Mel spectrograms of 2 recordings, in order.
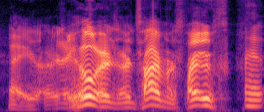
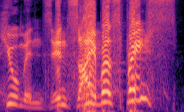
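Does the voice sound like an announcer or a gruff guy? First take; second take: gruff guy; announcer. First: It sounds like a rough guy in a warehouse. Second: It sounds like a loud old-time radio announcer. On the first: "More like a dude in a gross warehouse" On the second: "Less like a 1920s announcer"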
